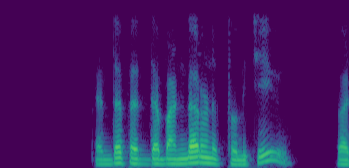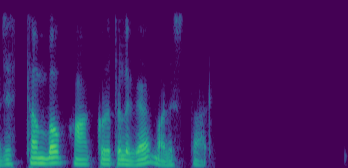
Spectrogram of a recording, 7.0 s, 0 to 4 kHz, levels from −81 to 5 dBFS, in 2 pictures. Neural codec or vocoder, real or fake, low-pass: codec, 16 kHz, 0.7 kbps, FocalCodec; fake; 3.6 kHz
